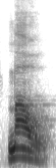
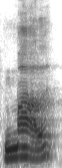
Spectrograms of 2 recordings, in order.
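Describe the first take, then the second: First: "mau" ending in an OO glide, no L; vocalized final L. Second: Said in the usual way. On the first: Shown as a demonstration. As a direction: round the end of "mau" into a W. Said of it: "Mal often sounds like mau". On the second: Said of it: "often sounds like mau".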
